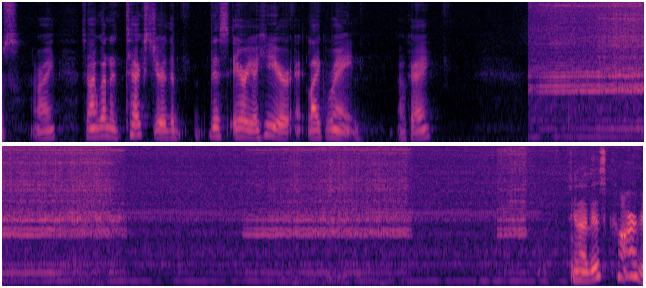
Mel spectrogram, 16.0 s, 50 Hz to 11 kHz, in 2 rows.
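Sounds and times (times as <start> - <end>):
rotary tool whining: 6.6 - 16.0.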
